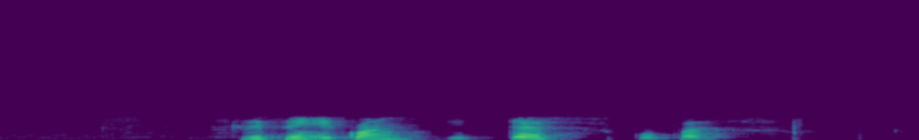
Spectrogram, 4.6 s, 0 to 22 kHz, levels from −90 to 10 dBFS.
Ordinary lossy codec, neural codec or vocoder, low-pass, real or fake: MP3, 32 kbps; none; 3.6 kHz; real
